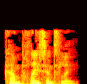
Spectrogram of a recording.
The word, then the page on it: complacently: British English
